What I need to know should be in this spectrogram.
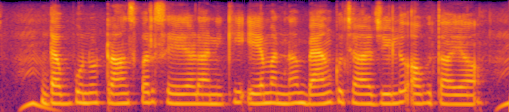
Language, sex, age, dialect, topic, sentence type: Telugu, female, 18-24, Southern, banking, question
